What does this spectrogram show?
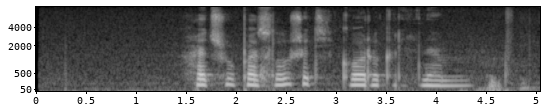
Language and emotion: Russian, sad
